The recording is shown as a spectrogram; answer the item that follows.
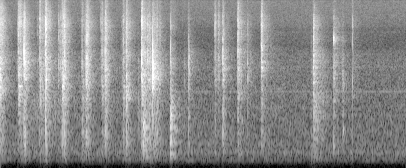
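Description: A tarot deck shuffled by hand, a quick run of crisp papery clicks about five or six a second that stops about two and a half seconds in, followed by one more tap.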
